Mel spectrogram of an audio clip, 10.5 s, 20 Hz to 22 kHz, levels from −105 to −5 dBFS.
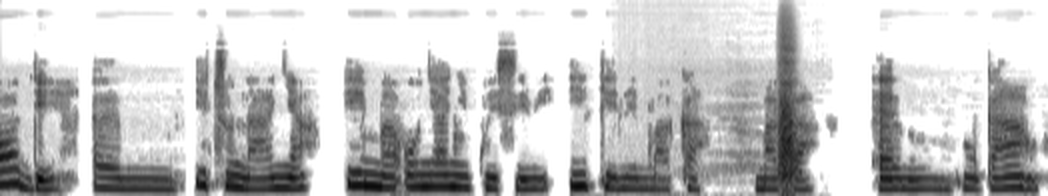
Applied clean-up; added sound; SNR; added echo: classical method Wiener filter.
